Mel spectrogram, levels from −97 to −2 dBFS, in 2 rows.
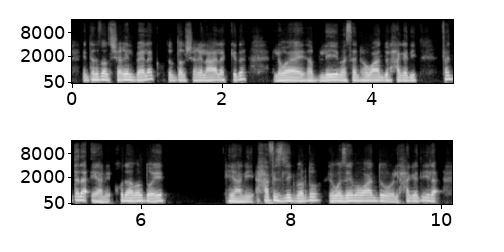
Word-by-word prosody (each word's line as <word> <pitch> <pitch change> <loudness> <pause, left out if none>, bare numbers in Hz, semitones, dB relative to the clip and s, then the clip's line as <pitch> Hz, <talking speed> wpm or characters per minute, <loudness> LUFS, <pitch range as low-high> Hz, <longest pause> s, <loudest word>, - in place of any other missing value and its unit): أنت 125 +2 -5
هتفضل 140 0 +3
شاغل 135 +2 +2
بالك 130 +7 0
وهتفضل 120 0 -4
شاغل 120 +1 -1
عقلك 130 +3 +1
كده 160 +4 -2 0.3
اللي 115 -1 0
هو 120 -2 +4
طَب 110 +1 -3
ليه 125 +3 +4
مثلًا 125 -1 -1
هو 120 +1 +2
عنده 120 0 +1
الحاجة 120 0 -2
دي؟ 120 0 -2 0.3
فأنت 170 0 -1
لأ، 165 -2 +3
يعني 110 -3 -2
خدها 140 -1 +2
برضه 135 0 +2
إيه، 135 +4 -1 0.7
يعني 110 -3 0
حافز 150 -3 0
ليك 140 - +2
برضه 130 +4 0
اللي 155 -5 -5
هو 130 - +4
زي 135 +2 +3
ما 135 - +2
هو 135 - +3
عنده 135 -3 +1
الحاجة 125 +5 -3
دي 140 - -3
لأ، 130 -2 -2
130 Hz, 215 wpm, -22 LUFS, 120-135 Hz, 0.7 s, هو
